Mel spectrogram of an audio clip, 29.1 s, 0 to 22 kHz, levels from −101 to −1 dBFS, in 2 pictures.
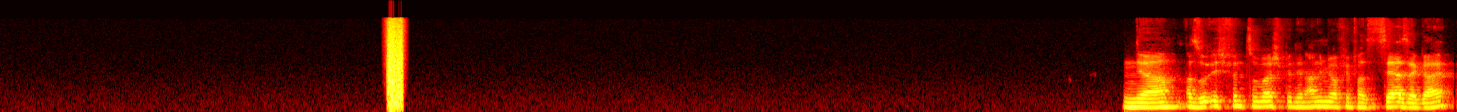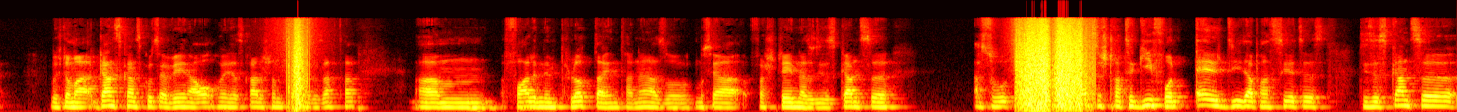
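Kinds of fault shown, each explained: Wireless microphone noise hit: an analogue FM radio link losing signal strength as reflected paths cancel at the receiver, letting the receiver's own noise rise into the audio. Here it appears as three bursts of static or swish over the speech, at 3.83 to 4.09 s, 17.10 to 17.99 s, and 24.53 to 25.69 s. They grow longer through the clip, from about a quarter second to over a second.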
